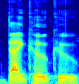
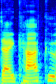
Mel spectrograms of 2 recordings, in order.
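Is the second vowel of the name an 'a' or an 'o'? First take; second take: o; a. First: The second vowel sounds like 'o'. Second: The second vowel sounds like 'a'. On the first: The speaker calls it right. "you're not saying it right. It's Daikoku" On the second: The speaker calls it wrong. "I said Daikaku in a video once"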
